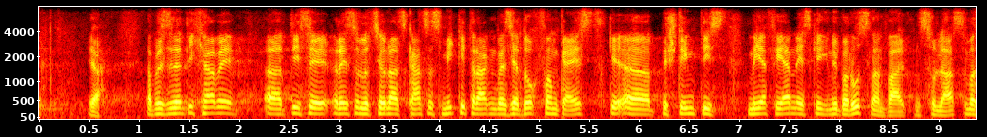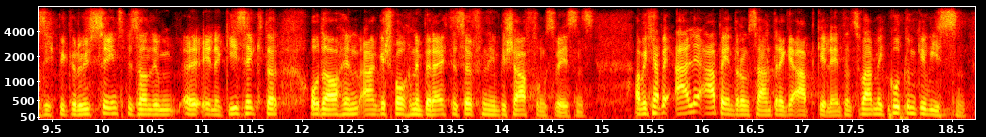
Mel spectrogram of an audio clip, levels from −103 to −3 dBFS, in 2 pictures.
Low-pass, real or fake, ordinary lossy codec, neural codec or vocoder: 7.2 kHz; fake; Opus, 16 kbps; codec, 16 kHz, 16 kbps, FunCodec, trained on Chinese and English, 50 frames a second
